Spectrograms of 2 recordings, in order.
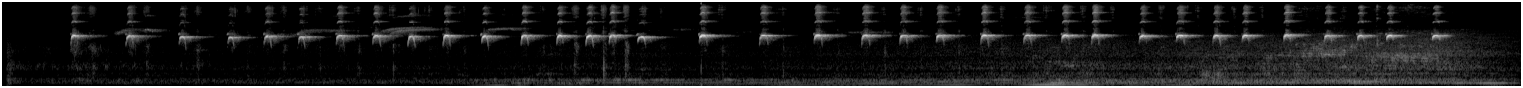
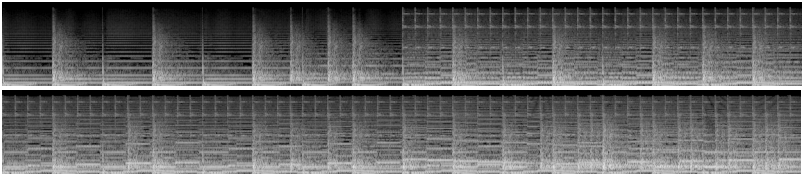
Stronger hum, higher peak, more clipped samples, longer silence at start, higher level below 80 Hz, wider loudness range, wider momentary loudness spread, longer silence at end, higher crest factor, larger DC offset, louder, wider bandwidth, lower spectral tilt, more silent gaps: neither; about the same, 0 dBFS vs 0 dBFS; neither; first, 0.7 s vs 0 s; second, -62 dBFS vs -24 dBFS; about the same, 6 LU vs 7 LU; first, 12 LU vs 8 LU; first, 0.7 s vs 0 s; first, 20 dB vs 14 dB; second, under 0.1% vs 0.1%; about the same, -17 LUFS vs -15 LUFS; first, over 20 kHz vs 17.5 kHz; second, 1 dB/octave vs -5.5 dB/octave; neither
